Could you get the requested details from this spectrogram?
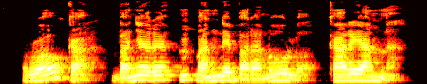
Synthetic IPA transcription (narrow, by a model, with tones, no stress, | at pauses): ɾɔ˨˦ʊ˦ka̰˨ | ba˨ɲe˦ɾe˦ŋ͡m̩˦k͡pa˨n̩˦ne˦ba˨ɾa˨nʊ˦lɔ̰˨ka˦ɾɪ˦a˦n̩˦na̰˨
